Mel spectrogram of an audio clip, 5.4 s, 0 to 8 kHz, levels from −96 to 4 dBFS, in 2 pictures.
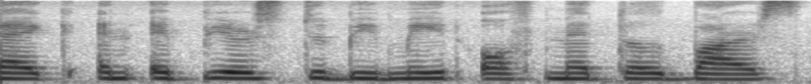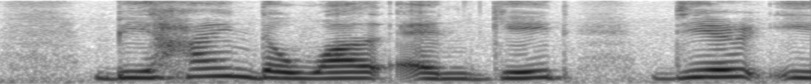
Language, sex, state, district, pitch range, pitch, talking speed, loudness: English, female, Nagaland, Kohima, 200-225 Hz, 210 Hz, 190 wpm, -16 LUFS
